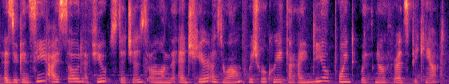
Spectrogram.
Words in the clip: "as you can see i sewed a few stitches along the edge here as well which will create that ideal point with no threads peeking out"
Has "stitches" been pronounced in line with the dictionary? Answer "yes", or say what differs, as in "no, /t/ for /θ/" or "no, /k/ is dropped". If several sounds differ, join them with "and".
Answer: yes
